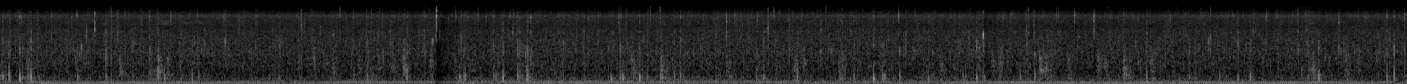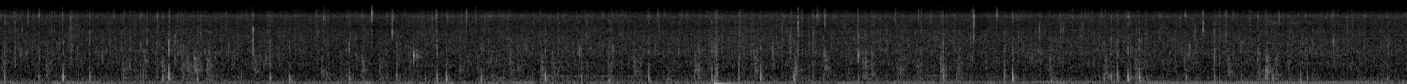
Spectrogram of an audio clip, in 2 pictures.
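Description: Steady rain with many separate drops ticking on a surface, over a steady low rumble.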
